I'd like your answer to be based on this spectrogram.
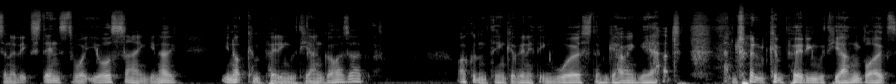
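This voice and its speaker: Speaking at a fairly quick pace, a man with an Australian accent has a very deep, low pitch and a dark, mellow tone, heard in a very clean recording with a silent background. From Australia, Shellharbour NSW. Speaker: criminal lawyer and podcast host. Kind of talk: casual chat. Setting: stage with audience.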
